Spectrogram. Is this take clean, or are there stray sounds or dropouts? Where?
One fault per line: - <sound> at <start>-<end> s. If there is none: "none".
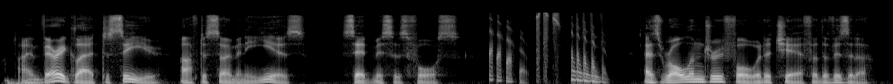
- chirp at 4.9-6.1 s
